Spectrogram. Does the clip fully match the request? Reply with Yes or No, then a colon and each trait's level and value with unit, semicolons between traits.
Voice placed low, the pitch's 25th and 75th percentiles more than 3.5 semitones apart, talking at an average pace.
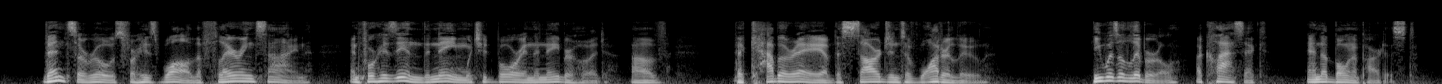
Yes: low, 105 Hz; average, 4.6 semitones; average, 155 wpm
